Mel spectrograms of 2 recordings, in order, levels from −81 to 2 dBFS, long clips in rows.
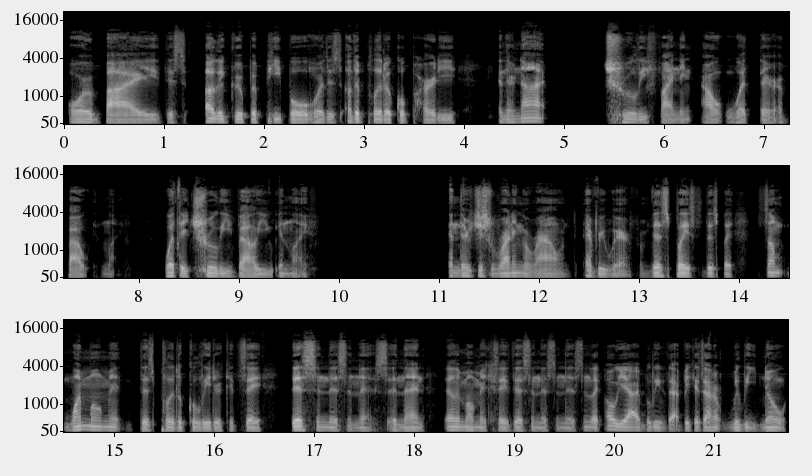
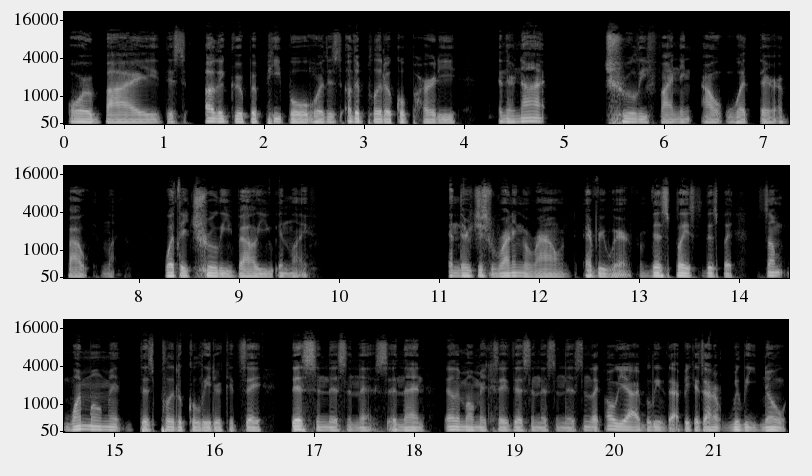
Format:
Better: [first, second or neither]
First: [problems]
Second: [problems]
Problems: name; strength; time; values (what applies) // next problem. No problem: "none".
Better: second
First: thin; somewhat; fading below 750 Hz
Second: none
